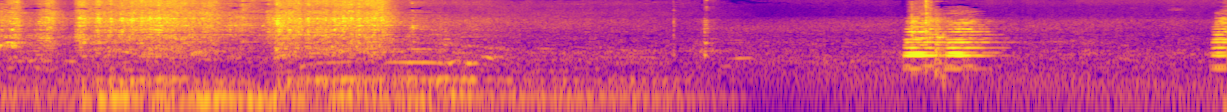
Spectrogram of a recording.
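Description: Street traffic: a motor vehicle rumbles past close by for the first couple of seconds. Then a vehicle horn gives two short, loud toots about four and a half seconds in.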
